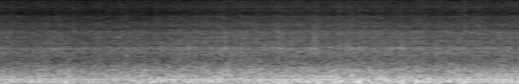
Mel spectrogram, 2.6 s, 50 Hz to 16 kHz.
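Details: Exhaust hood blower with new 120 V motor, belt loosened via adjustable pulley, amp draw down from 15.3 to 10.5 A (target 11.5): steady even low hum, constant tone, no belt squeal or flutter; normal running.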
